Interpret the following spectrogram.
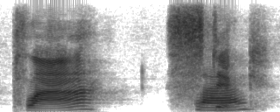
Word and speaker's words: plastic: be pla stick plastick good one more time plastick plastic good put it together plastic plastic almost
